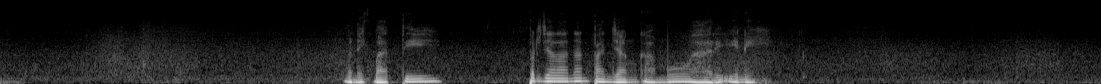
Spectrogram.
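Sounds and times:
ocean waves breaking and washing against rocks: 0.0 - 11.0
speech: 3.4 - 4.5, 5.3 - 7.7.

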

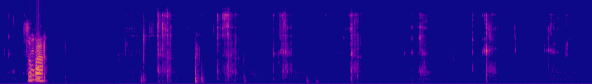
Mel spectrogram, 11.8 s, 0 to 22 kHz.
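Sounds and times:
speech: 0.5 - 1.0
crunching and chewing potato chips: 2.4 - 7.4, 8.0 - 11.8.

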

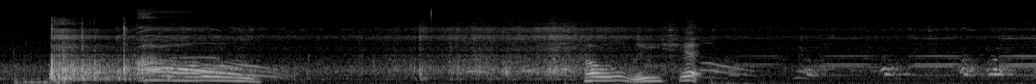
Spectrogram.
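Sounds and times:
rolling rumble of house explosion: 0.0 - 10.3
house exploding: 0.4 - 3.0
speech: 5.8 - 7.2.

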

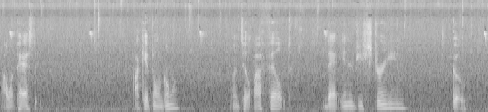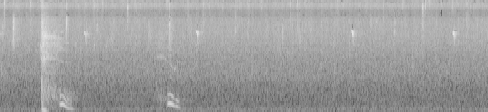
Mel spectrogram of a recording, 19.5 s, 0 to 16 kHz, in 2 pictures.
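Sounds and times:
steady rain: 0.0 - 19.5
speech: 0.1 - 1.0, 2.7 - 3.7, 4.6 - 5.9, 6.5 - 8.2, 9.0 - 9.4, 11.0 - 11.3, 13.1 - 13.5
drips and thuds: 10.6 - 11.3.

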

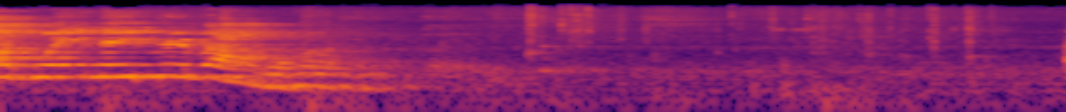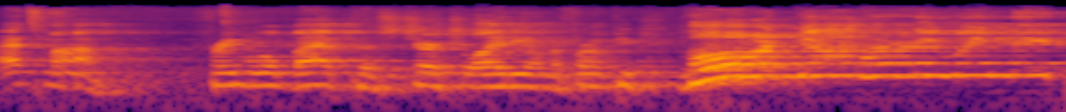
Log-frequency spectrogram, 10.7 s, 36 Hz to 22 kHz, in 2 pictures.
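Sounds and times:
speech: 0.0 - 1.9, 5.3 - 10.3
steady low hum: 0.0 - 10.6
plastic water bottle being opened: 2.6 - 5.1.

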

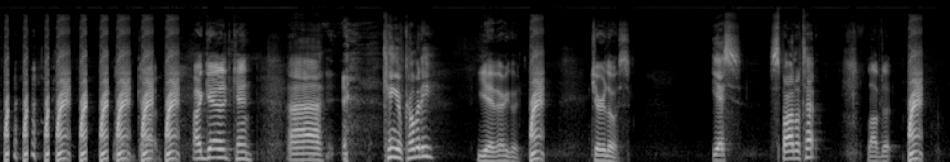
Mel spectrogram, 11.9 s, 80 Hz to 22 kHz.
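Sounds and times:
person imitating duck quacks: 0.0 - 2.3, 6.6 - 6.8, 11.4 - 11.6
speech: 2.6 - 6.8, 7.4 - 8.0, 8.9 - 11.6.

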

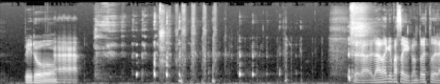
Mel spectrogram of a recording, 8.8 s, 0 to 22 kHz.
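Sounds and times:
speech: 0.5 - 2.0, 7.4 - 8.7
laughter: 1.9 - 6.4
person sobbing: 1.9 - 7.5.

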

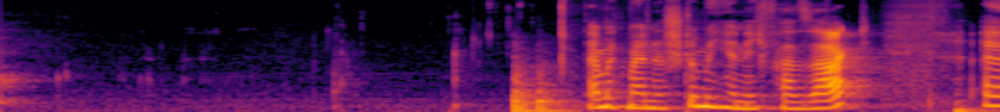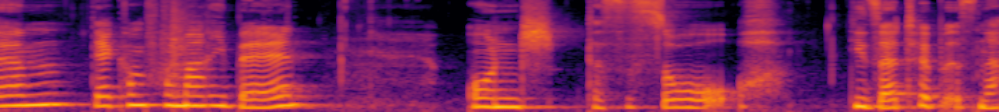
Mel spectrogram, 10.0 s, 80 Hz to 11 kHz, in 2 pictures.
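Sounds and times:
person sipping and swallowing water: 0.1 - 2.6
speech: 2.8 - 6.6, 7.4 - 9.9.

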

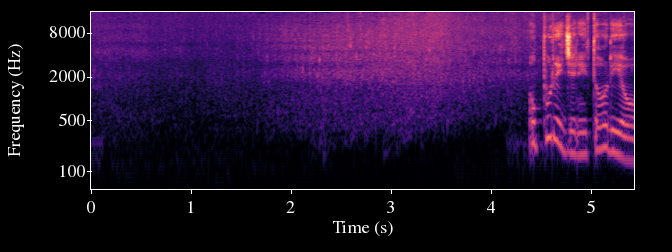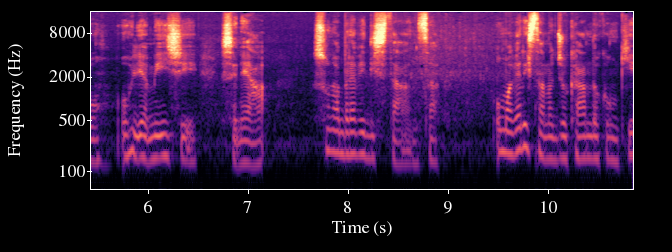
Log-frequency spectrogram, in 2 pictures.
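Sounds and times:
ocean waves washing onto a sandy beach: 0.0 - 4.4, 8.5 - 9.9
speech: 4.4 - 10.8.

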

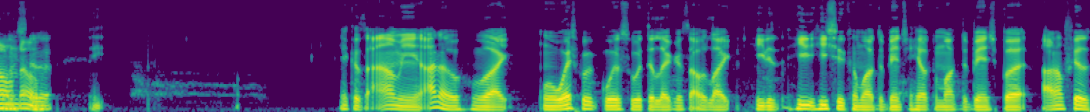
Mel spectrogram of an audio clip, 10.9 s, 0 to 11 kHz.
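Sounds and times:
speech: 0.0 - 1.1, 3.4 - 10.9
dog barking: 1.3 - 2.7, 8.9 - 9.3
dog whining: 1.4 - 2.8.

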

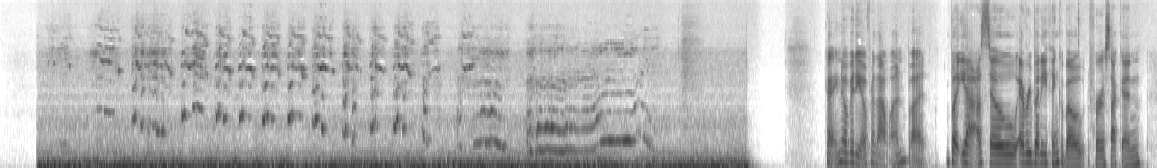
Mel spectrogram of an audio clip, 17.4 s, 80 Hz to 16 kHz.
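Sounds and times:
dog whining: 0.6 - 9.9
steady low rumble: 0.6 - 11.3
speech: 12.4 - 17.3.

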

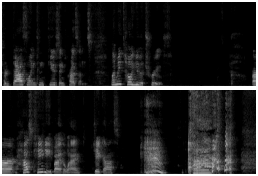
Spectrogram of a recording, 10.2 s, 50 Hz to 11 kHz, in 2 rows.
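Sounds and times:
speech: 0.0 - 3.4, 4.6 - 9.8
person clearing throat aggressively: 7.9 - 9.8
rough coughing: 7.9 - 9.9.

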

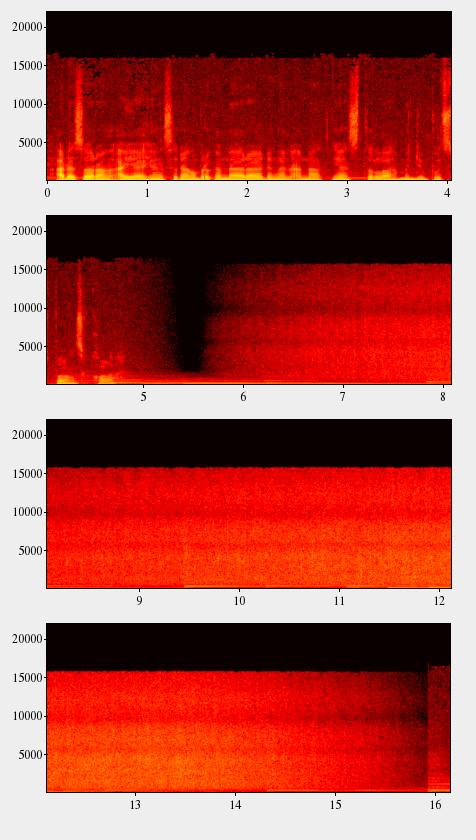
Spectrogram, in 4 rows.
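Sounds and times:
soft sustained music notes: 0.0 - 16.1
speech: 0.1 - 4.9
heavy rain falling: 6.0 - 15.8.

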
